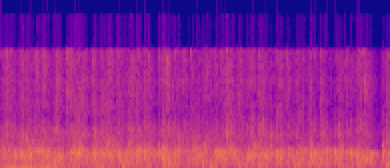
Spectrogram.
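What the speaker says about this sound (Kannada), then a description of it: "ಜೋರಾದ ಚಪ್ಪಾಳೆ" A quiz competition audience breaks into loud, dense applause after a correct answer, a sustained close roar of clapping from start to finish.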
